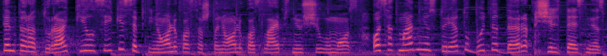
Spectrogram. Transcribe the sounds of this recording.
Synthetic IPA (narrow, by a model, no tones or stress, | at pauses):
t̪ʲɛmʲpʲɛɾɐt̪uːɾɐkʲɪlˠsɪkʲɪsʲɛpʲt̪ʲiːnʲoːlʲɪkoːsɐʃt̪uɔnʲoːlʲɪkoːslˠɐɪpʲsʲnʲuːʃʲɪlˠʊmoːs | oːsʲɛkmɑːd̪ʲenʲɪst̪ʊɾʲeːt̪uːbuːt̪ʲɪd̪ɐɾʃʲɪlʲt̪ʲɛsʲnʲɪs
